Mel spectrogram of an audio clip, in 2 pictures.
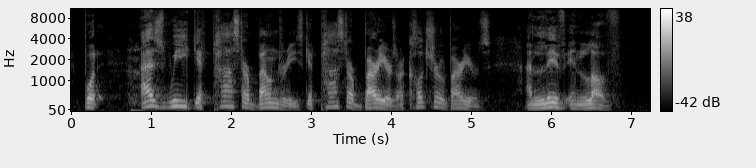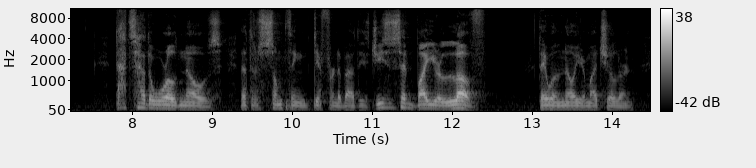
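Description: On a very clean recording with a silent background, a man with a southern Irish accent speaks at a moderate pace in a medium pitch with lively intonation. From Ireland, Kilkenny. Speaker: pastor. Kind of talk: sermon. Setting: church.

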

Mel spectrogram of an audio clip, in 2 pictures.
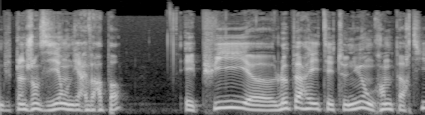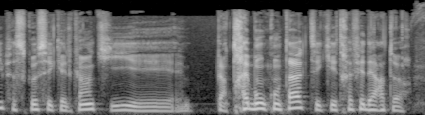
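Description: Fairly quick delivery with ordinary pitch variation and a dry, close sound with no echo. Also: man. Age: 50s. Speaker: local election candidate. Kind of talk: radio interview. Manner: hesitant, many filler sounds.

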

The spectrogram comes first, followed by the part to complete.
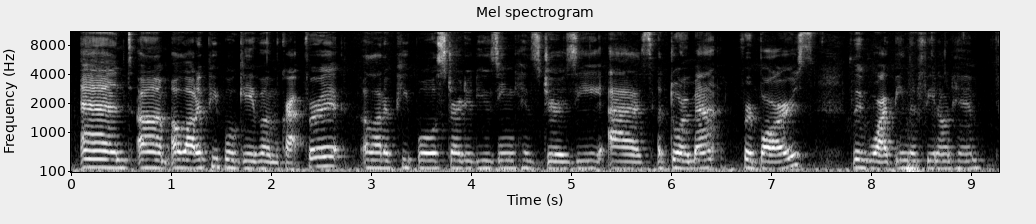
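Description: Over noticeable background noise, a woman with a fairly low voice speaks at a moderate pace in a flat monotone, hardly pausing at all. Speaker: college student, PR major. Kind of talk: casual group discussion.

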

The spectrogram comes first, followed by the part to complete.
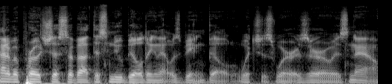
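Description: A man with a fairly low pitch talks at a very fast pace, keeping his intonation fairly even. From Virginia. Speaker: restaurant owner and chef. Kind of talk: interview.

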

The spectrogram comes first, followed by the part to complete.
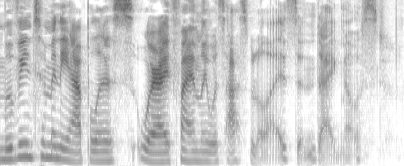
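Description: Recorded very cleanly against a silent background, a woman with a Midwestern American accent talks at a fairly quick pace in a medium pitch. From US Midwest, Quad Cities (Davenport, Iowa). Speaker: author and publisher. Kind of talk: casual interview.

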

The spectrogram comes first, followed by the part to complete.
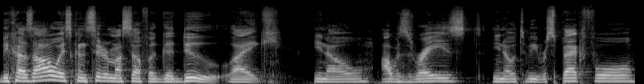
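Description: In a very clean recording with a silent background, a man with an unremarkable speaking voice and fairly high pitch talks at a moderate pace with ordinary pitch variation. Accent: American. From Detroit, Michigan. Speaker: church teacher, actor. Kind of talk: testimony.

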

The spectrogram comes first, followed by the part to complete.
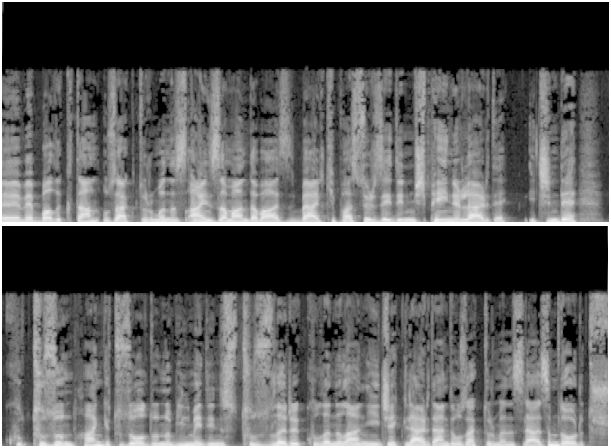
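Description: At a moderate pace, a woman with a plain, everyday voice speaks at a medium pitch with ordinary pitch variation and very even loudness. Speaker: dietitian. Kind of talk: call-in health advice. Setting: radio studio.

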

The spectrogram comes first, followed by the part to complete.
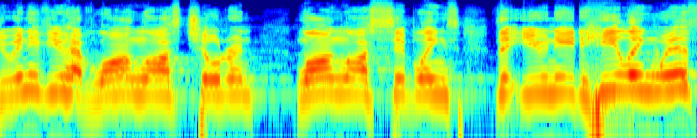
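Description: A man's raised, projected voice at an extremely high pitch, with a bright, sharp tone and fairly even intonation. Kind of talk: exhortation and prayer.

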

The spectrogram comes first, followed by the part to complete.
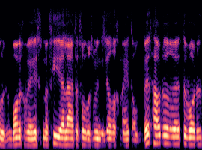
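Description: Fairly high-pitched and at a fairly quick pace, a man talks in a plain, everyday voice. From Netherlands, Veluwe (Eerbeek). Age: 60s. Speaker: local politician. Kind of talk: interview. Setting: phone call.

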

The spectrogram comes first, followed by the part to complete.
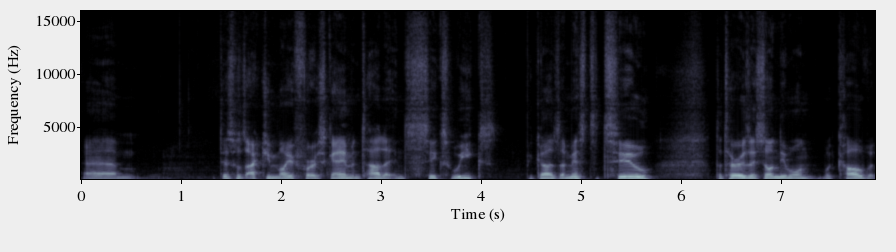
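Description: On a very clean recording with a silent background, a man with a Dublin accent speaks at medium pitch and a moderate pace. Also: ordinary pitch variation. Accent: Irish (Dublin). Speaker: football fan podcast co-host. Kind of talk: casual chat.

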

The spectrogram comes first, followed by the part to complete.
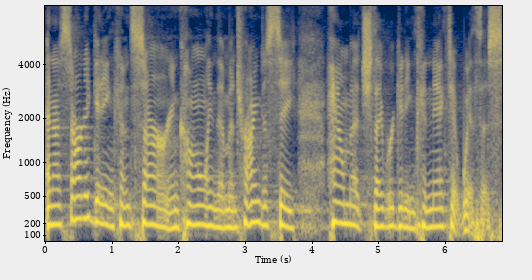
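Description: A woman speaks at a medium pitch and a moderate pace. Her pitch variation is ordinary, with noticeable background noise behind her. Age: 70s. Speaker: grief support group leader. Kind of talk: testimony. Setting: church.

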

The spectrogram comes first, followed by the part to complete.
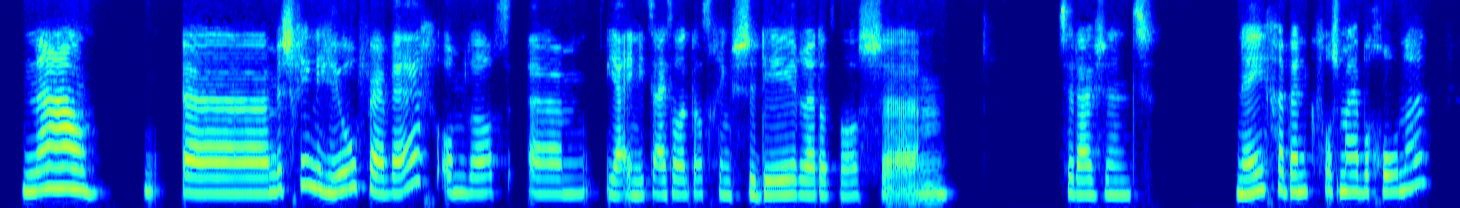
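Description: Very slow speech from a fairly high-pitched woman, its pitch varying in an ordinary way. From Netherlands, near Zwolle. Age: 30s. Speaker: freelance journalist. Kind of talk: interview.

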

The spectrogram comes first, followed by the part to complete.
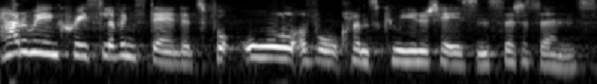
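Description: Noticeable background noise runs under the recording. A woman at medium pitch speaks with very wide pitch swings. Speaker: event host and moderator. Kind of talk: event hosting, introductions and moderating. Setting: live event with audience.

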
